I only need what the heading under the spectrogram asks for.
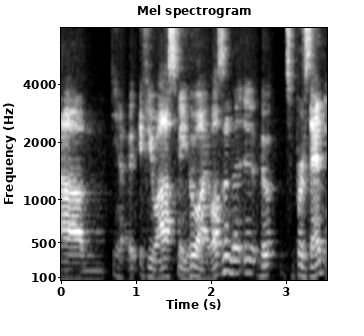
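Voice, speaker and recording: A man speaks with an Australian accent. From Australia, country town. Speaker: podcast co-host. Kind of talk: casual chat.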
